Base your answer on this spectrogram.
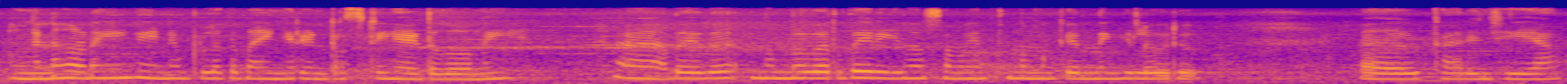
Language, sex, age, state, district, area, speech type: Malayalam, female, 30-45, Kerala, Idukki, rural, spontaneous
